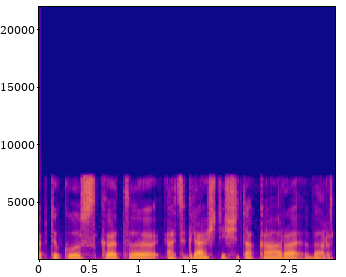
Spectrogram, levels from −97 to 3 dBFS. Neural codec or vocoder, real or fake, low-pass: none; real; 7.2 kHz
